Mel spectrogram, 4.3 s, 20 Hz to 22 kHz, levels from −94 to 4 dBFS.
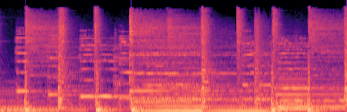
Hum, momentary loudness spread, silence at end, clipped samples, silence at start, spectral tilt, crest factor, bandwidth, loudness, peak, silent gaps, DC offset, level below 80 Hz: none; 4 LU; 0 s; under 0.1%; 0 s; -4.5 dB/octave; 14 dB; 17 kHz; -14 LUFS; 0 dBFS; none; under 0.1%; -26 dBFS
